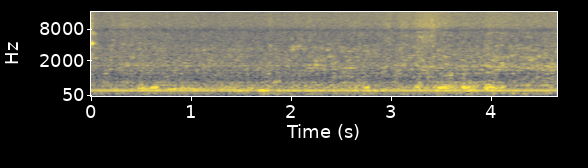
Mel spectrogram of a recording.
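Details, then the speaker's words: An adult's loud stomach rumble, which they attribute to being hungry: low, irregular gurgling rumbles over a steady electrical hum. Borborygmi (stomach rumbling). "I hope you guys didn't hear that that was like a very round loud tummy Rumble apparently I'm hungry"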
